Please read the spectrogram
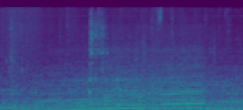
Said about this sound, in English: So what's that doing there? Is that the diesel bogging between? No, that'd be a traction. That'd be a traction control.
